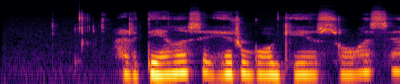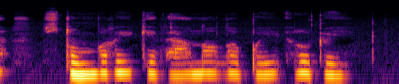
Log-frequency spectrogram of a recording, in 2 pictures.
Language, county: Lithuanian, Šiauliai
